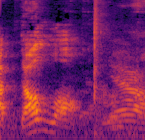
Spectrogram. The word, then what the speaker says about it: Abdullah: you would say Abdullah. Yeah, but make sure Allah stays heavy. Yeah, Abdullah.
